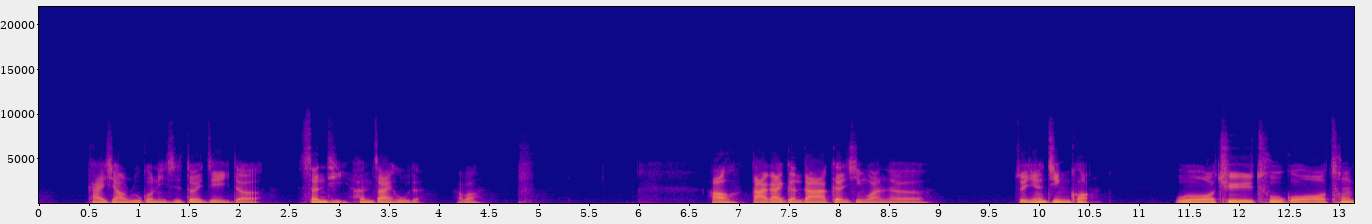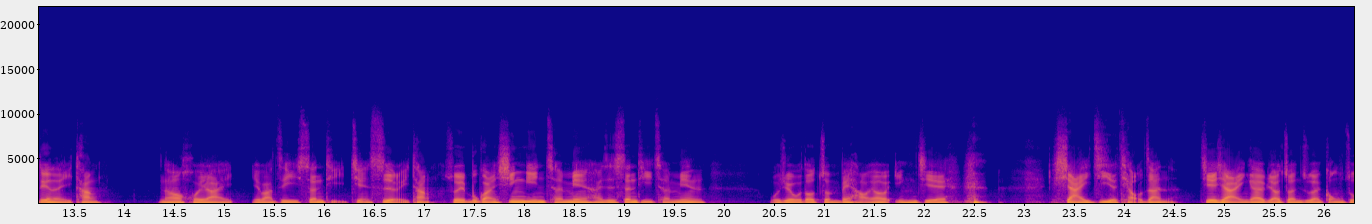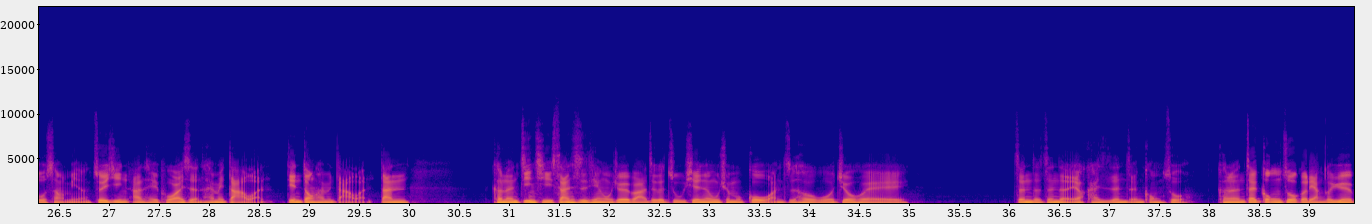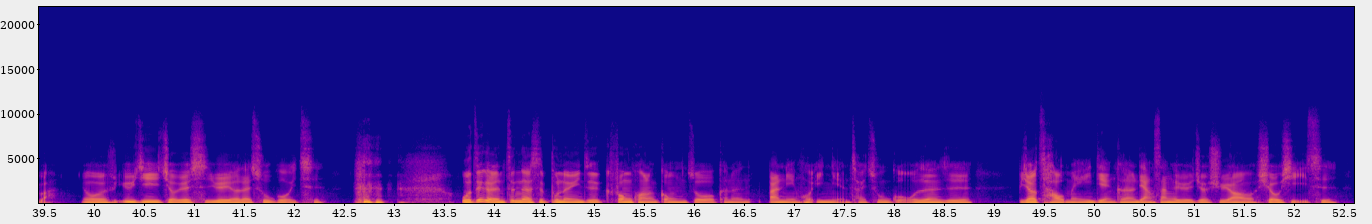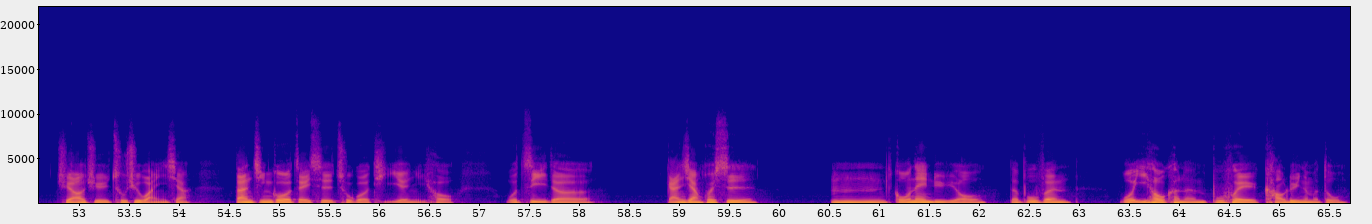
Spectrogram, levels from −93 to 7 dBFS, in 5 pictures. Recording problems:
muffled; slightly; fading above 3.5 kHz

